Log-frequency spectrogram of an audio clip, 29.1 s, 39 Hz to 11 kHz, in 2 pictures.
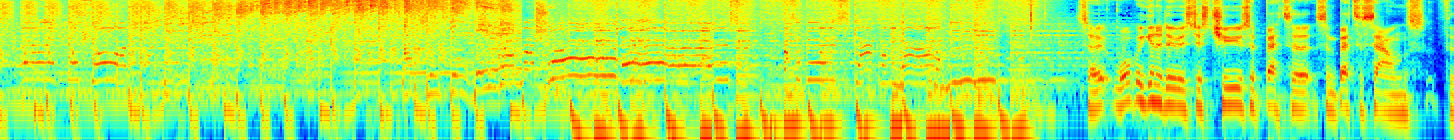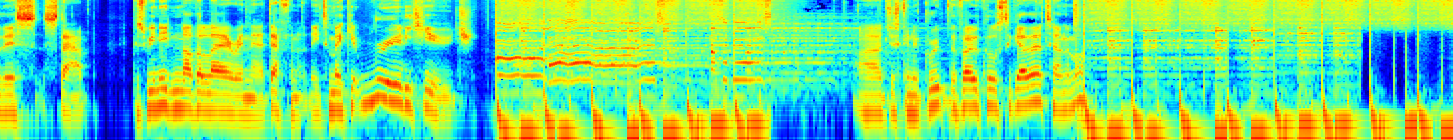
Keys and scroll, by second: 3.7 super+z, 10.3 space, 17.7 super+l, 19.4 space, 22.1 space, 23.1 shift+space, 24.0 shift+super+g, 24.6 super+g, 25.2 space.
